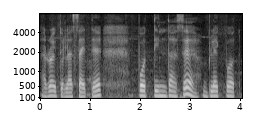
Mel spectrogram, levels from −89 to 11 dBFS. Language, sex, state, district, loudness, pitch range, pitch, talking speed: Nagamese, female, Nagaland, Dimapur, -17 LUFS, 150-175 Hz, 165 Hz, 160 wpm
